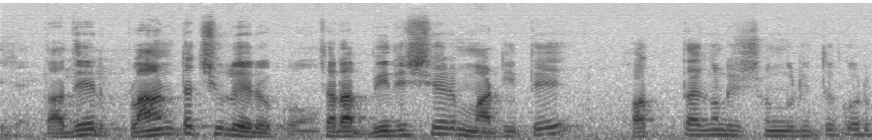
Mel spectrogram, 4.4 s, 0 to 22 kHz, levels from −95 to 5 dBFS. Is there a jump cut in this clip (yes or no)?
no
